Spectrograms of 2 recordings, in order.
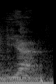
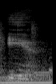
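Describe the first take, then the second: First: The name begins with a y sound. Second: The name begins with an ee sound. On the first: The speaker calls it wrong. "it's not Yen" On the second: The speaker calls it right. "the Y is pronounced like E"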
